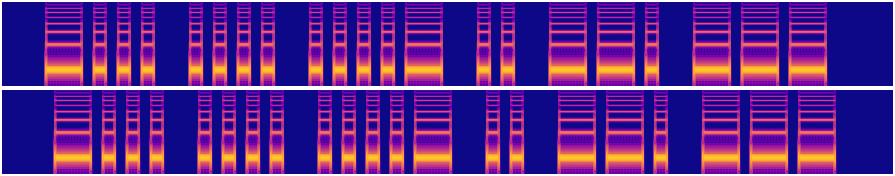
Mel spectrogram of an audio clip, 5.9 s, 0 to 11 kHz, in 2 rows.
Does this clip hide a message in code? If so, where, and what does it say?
Yes: Morse code from 0.1 to 5.8 s, heard as a keyed tone, about 30 wpm, 650 Hz. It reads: BH4IGO BH4IGO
